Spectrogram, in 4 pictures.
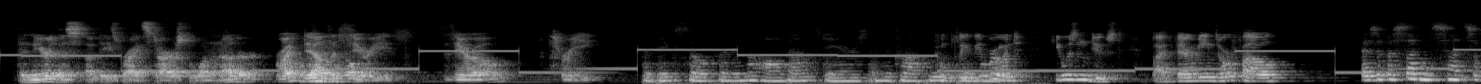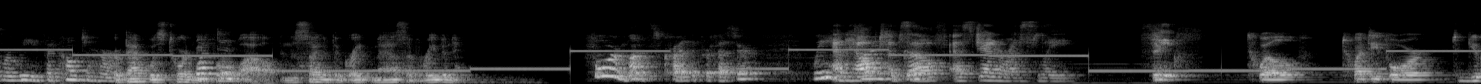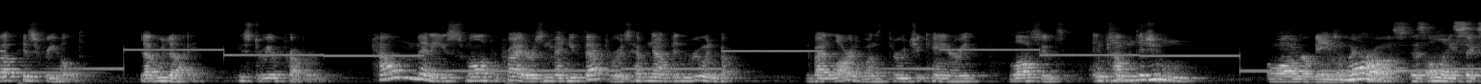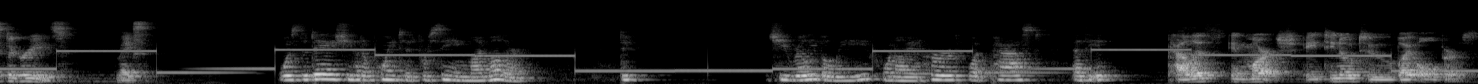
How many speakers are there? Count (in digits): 8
